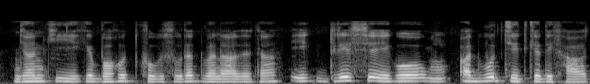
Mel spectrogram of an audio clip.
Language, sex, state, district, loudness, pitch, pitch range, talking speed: Bhojpuri, male, Uttar Pradesh, Deoria, -17 LUFS, 140 Hz, 130-150 Hz, 150 wpm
